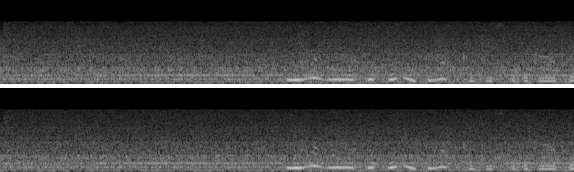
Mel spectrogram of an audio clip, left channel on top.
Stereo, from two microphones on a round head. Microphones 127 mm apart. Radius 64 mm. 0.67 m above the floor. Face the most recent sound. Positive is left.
turn(degrees=10)  # may be behind; listen again after turning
